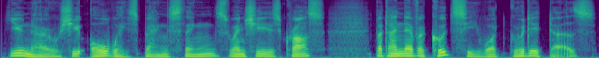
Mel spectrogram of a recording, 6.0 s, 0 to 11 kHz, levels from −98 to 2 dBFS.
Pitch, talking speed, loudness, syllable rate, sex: 115 Hz, 190 wpm, -18 LUFS, 3.9 syllables/s, male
